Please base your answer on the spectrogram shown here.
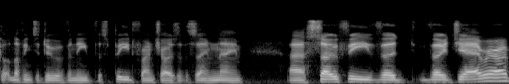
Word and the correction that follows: Sofia Vergara: I believe. Is that how it's pronounced? – Sofia Vergara. – Sofia Vergara, okay.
